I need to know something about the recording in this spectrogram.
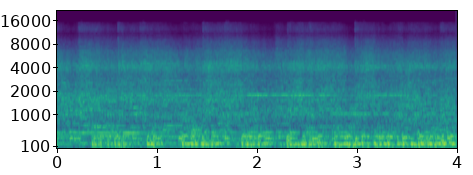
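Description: Chinese lion dance accompaniment: a big drum, cymbals and gong playing continuously and loudly, with the ring of the metal over the beat.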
